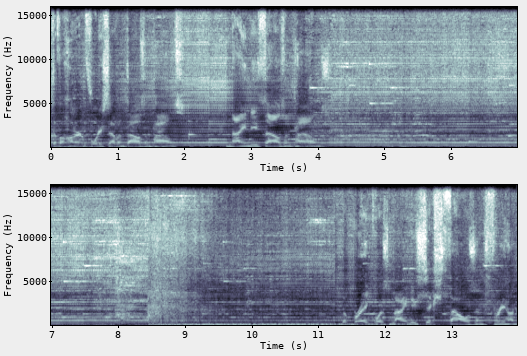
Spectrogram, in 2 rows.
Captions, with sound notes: of 147,000 pounds. 90,000 pounds. (machine whirring) (metal thuds) The break was 96,300 pounds.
